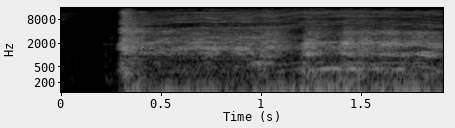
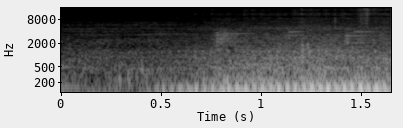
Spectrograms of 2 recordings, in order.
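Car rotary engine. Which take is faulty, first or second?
first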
